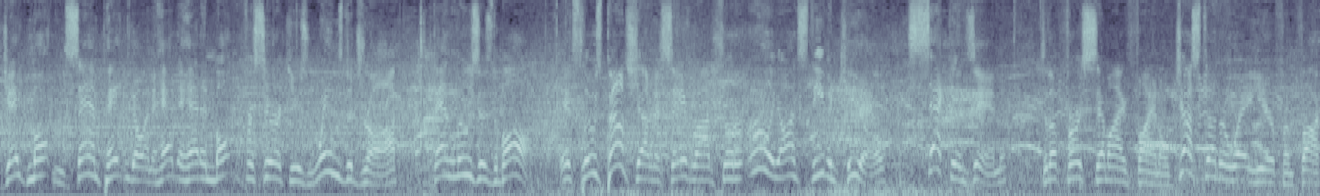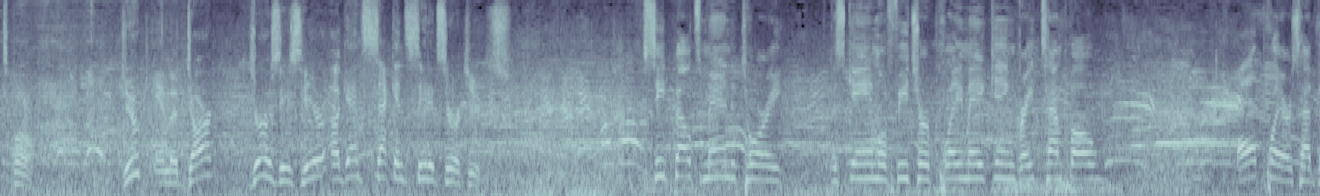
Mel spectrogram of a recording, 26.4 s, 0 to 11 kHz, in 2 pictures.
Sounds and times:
Speech: 0:00.0 - 0:13.6, 0:14.4 - 0:18.3, 0:19.4 - 0:24.2, 0:25.6 - 0:26.4.

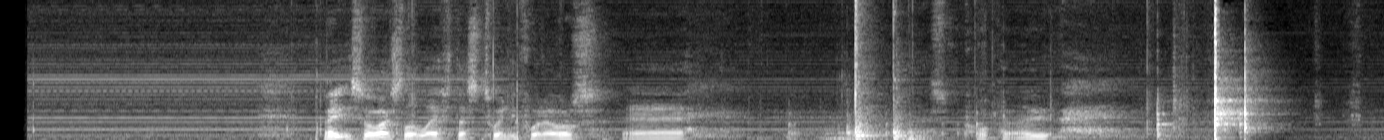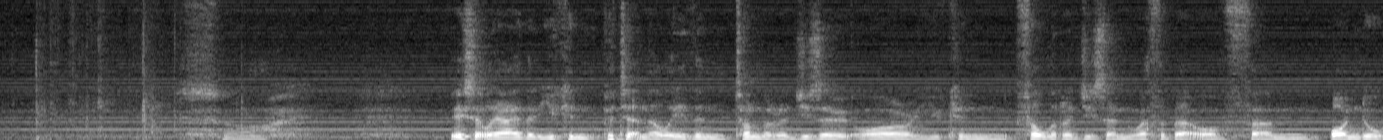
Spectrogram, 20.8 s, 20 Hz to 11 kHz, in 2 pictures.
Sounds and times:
Speech: 0:02.4 - 0:05.3, 0:06.8 - 0:08.0, 0:12.0 - 0:12.6, 0:13.8 - 0:20.7.

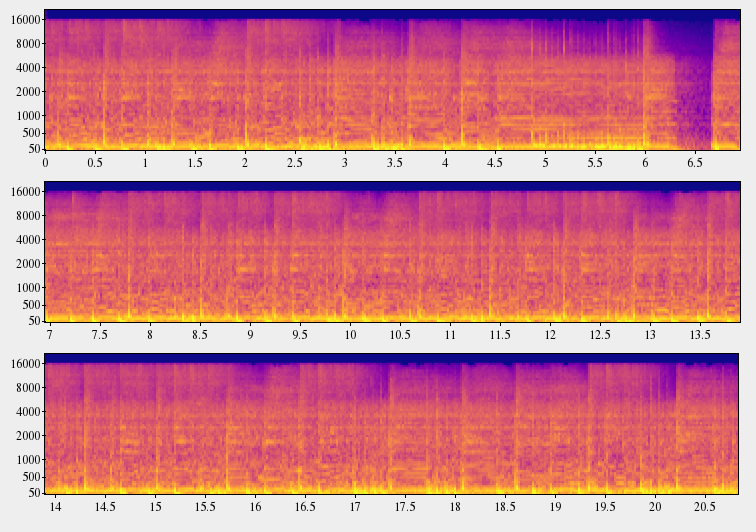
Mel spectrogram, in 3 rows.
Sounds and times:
Electric guitar: 0:00.0 - 0:20.8
Strum: 0:01.1 - 0:09.0.

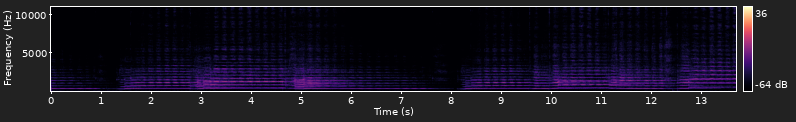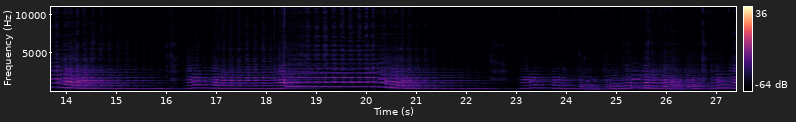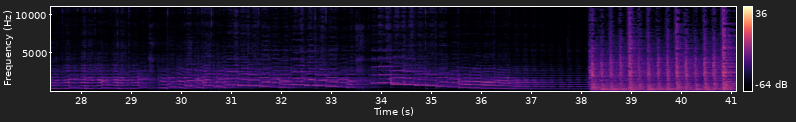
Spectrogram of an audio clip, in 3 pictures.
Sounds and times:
Wind instrument, woodwind instrument: 0:00.0 - 0:41.1.

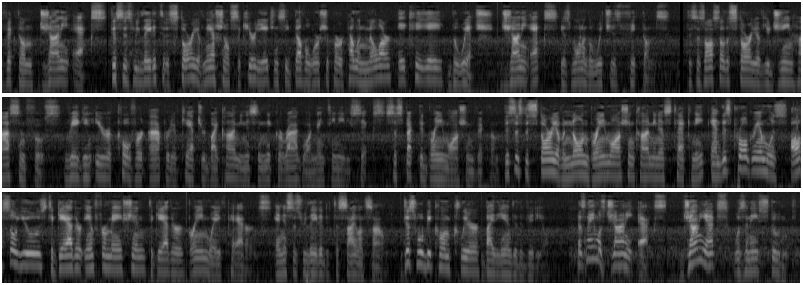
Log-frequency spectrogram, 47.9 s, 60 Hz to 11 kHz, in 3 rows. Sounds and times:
Speech: 0:00.0 - 0:47.8.

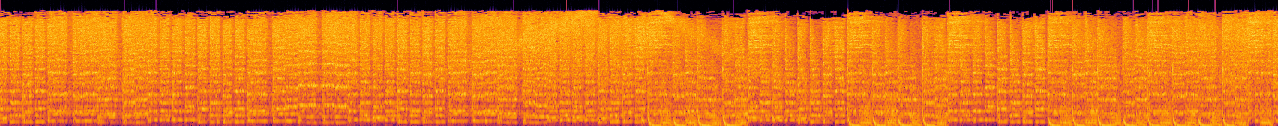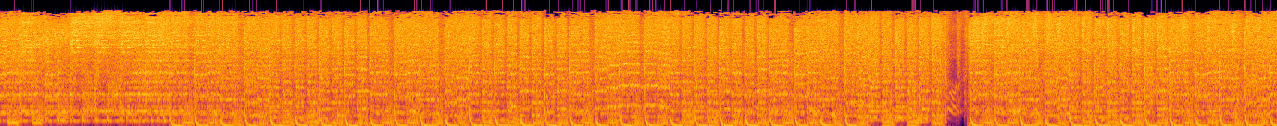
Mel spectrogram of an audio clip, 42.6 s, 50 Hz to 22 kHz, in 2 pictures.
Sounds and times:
Electronic dance music: 0:00.0 - 0:42.5.

